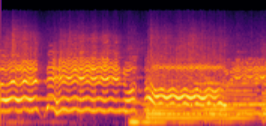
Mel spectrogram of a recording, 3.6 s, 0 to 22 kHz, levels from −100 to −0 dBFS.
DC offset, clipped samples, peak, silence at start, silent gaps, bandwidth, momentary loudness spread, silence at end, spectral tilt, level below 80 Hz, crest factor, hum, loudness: under 0.1%; under 0.1%; -2 dBFS; 0 s; none; 11 kHz; 5 LU; 0 s; -4.5 dB/octave; -54 dBFS; 10 dB; none; -11 LUFS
